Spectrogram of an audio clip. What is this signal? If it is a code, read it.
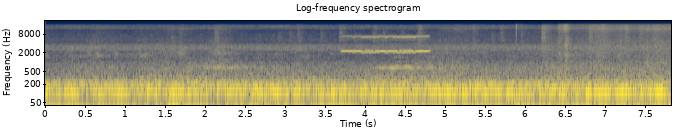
RTTY (75 baud, 170 Hz shift), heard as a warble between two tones, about 2200 Hz centre, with radio static, room echo and the noise inside a lift. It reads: VARA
